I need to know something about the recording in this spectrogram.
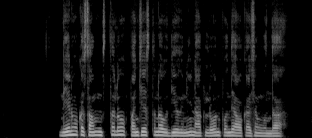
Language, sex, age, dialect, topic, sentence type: Telugu, male, 31-35, Telangana, banking, question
